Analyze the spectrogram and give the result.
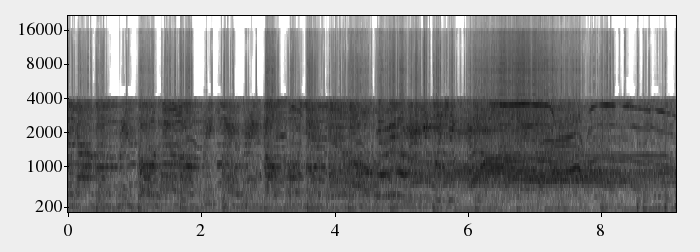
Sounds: crowd, cheering

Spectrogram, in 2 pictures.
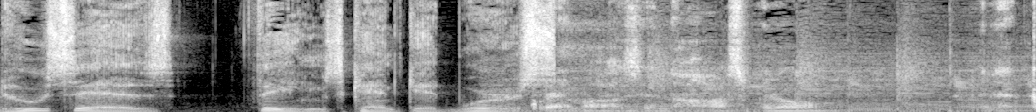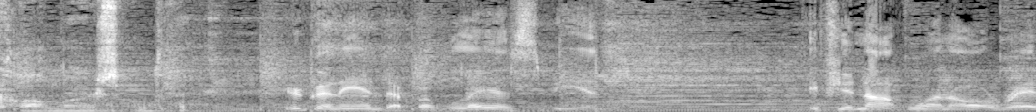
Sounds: music, speech

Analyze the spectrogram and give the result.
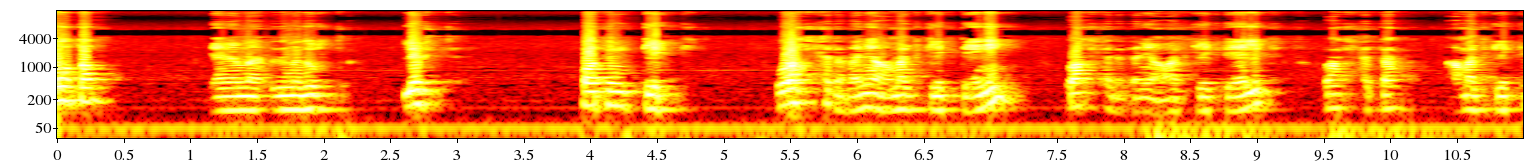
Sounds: speech

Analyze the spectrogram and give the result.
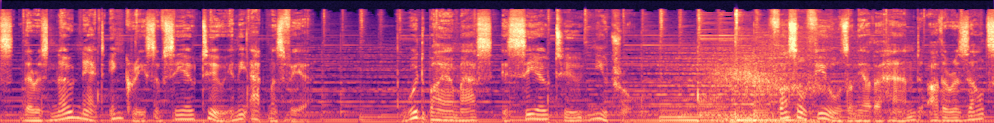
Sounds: music, speech

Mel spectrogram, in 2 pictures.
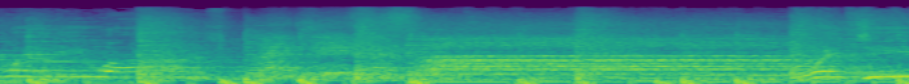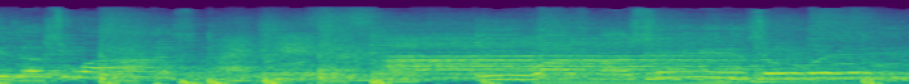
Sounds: music

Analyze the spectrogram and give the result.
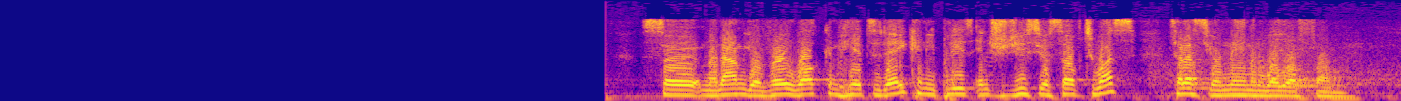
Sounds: speech

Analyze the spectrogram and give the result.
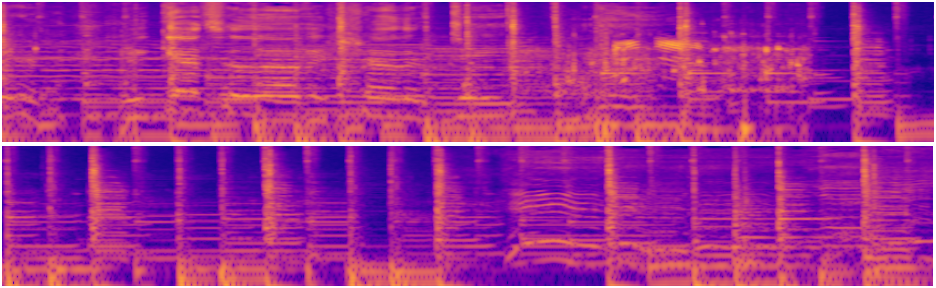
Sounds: speech, music

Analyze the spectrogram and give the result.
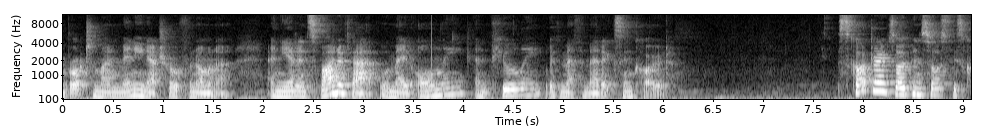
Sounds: speech

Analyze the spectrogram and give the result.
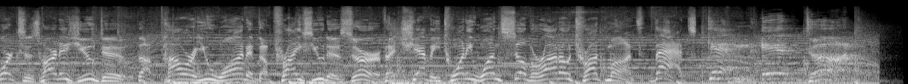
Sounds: speech, music

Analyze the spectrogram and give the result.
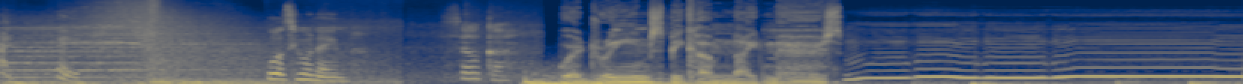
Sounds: music, speech

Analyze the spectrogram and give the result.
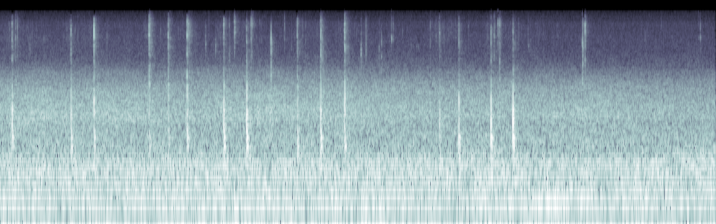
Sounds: woodpecker pecking tree

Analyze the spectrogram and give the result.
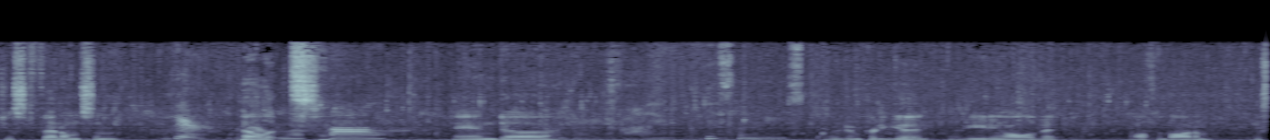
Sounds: speech

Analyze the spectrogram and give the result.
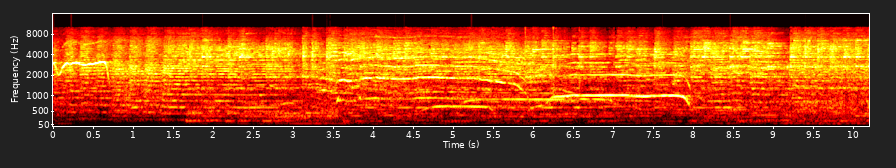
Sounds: inside a large room or hall, shout, music

